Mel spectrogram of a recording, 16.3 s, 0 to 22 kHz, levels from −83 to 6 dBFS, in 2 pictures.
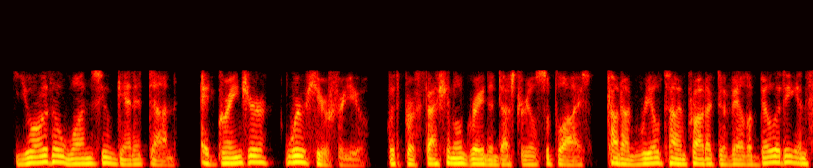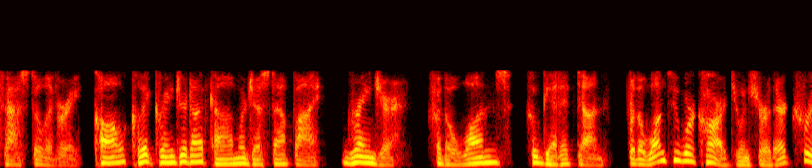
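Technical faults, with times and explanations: Throughout, G.729 codec: the speech sounds plainly rough and somewhat synthetic, which fits an 8 kbit/s coder. Each 10 ms frame is rebuilt from a vocal tract filter, a pitch predictor and a few excitation pulses per half-frame rather than from the original waveform. On a spectrogram, nothing appears above 4 kHz, leaving a flat empty ceiling, and the harmonics look smeared. The waveform looks coarser and more pulse-driven.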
